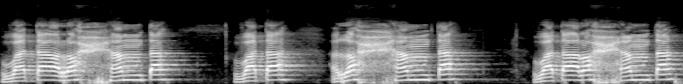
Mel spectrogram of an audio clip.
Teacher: اس واو اور تا کو دونوں کو جلدی پڑھیں گے، را کو ہا کے ساتھ ملائیں گے اور ہا کو میم کے ساتھ پھر تا کو جلدی پڑھیں گے۔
